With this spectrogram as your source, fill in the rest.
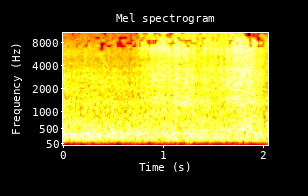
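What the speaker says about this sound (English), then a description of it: "Every one of those trains you just heard going over the Alps" Freight trains carrying pasta over the Alps rumble past in a steady, dense roar of rolling wagons, continuous and fairly loud with no voices.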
